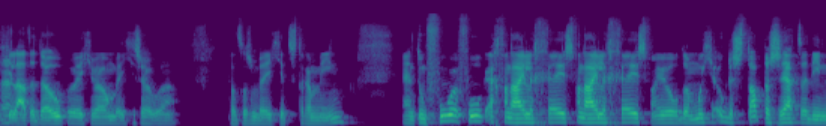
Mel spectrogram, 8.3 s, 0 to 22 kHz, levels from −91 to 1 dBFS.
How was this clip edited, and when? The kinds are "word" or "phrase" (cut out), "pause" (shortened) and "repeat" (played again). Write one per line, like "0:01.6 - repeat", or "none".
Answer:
0:04.1 - word
0:05.7 - repeat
